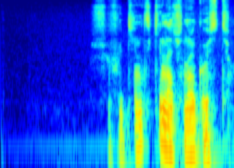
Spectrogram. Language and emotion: Russian, neutral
